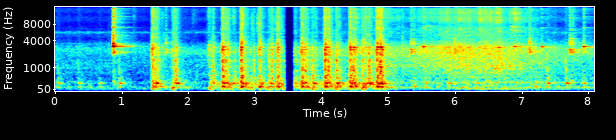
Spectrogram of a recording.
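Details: 1997 Fiat Palio 1.0 MPI with 280,000 km: quick, uneven metallic clunks as the front wheel is rocked by hand, diagnosed as play in a worn ball joint.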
